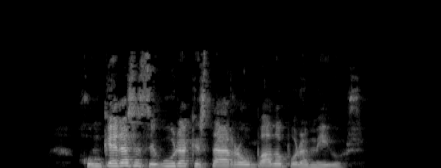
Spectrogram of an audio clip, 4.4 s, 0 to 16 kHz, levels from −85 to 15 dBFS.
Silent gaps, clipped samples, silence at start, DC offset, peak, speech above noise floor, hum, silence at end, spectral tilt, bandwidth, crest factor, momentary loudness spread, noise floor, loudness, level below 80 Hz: none; under 0.1%; 0.85 s; under 0.1%; -2 dBFS; over 67 dB; none; 0.85 s; -3.5 dB/octave; 11.5 kHz; 22 dB; 14 LU; under -90 dBFS; -22 LUFS; -76 dBFS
